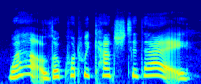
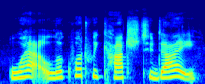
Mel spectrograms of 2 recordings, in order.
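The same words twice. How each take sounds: First: It is spoken in a British accent. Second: It is spoken in an Australian accent. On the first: The speaker calls it right. "Shira is supposed to have a British accent" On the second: The speaker calls it wrong. "That was an Australian accent"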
